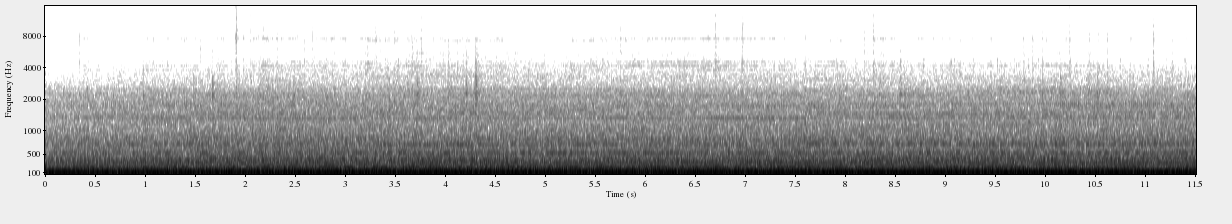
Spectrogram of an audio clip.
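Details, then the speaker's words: Toyota Hilux 2.5 diesel 2008, 284,000 km, cabin recording at steady 50 km/h: heavy constant low droning boom; strong whole-vehicle vibration, believed to share its source with a bearing noise heard at 80 km/h. "vamos voltar agora aqui de novo e vocês vão e vou novamente ficar a 50 por hora para que vocês tenham noção da vibração vibra até a sobrancelha"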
